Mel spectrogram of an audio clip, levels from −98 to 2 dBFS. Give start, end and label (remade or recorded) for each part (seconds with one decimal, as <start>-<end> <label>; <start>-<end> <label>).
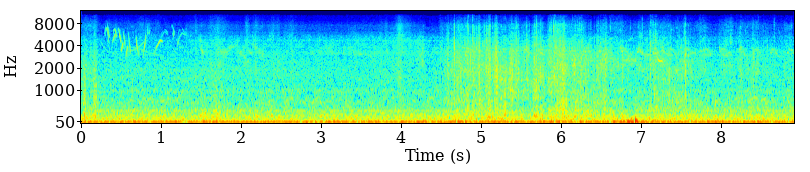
0.0-1.3 recorded; 1.3-4.3 remade; 4.3-8.9 recorded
